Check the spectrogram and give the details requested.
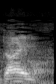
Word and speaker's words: daimon: It originally was spelled with an A. It was D-A-E-M-O-N, daimon.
